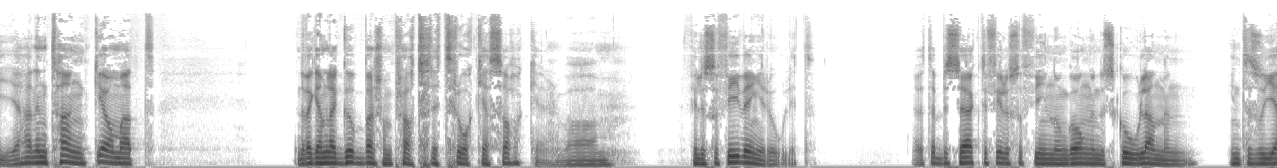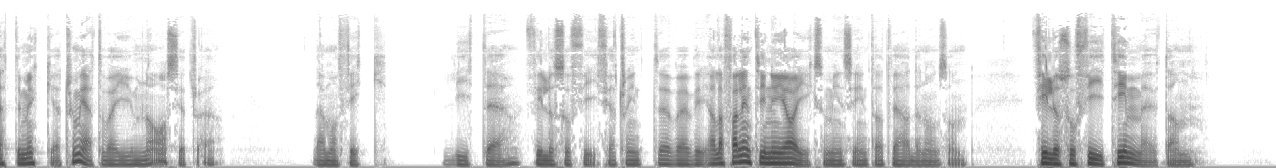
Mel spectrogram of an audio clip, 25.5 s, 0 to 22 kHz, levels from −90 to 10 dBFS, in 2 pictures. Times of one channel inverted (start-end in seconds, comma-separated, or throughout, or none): none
